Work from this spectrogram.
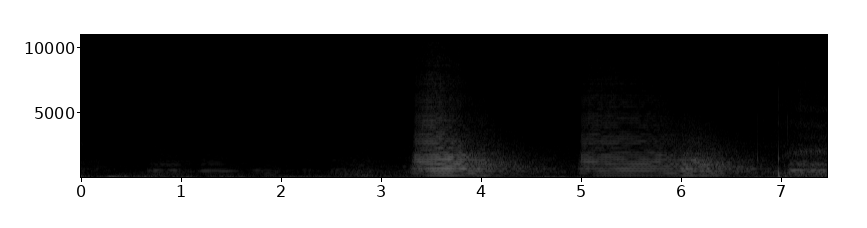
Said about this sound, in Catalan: Estem escoltant, curiosament, els glissandos del trombó que es van ser eh, qualificats de, mm, crec que és una cosa com pornosonia, sí, els crítics de l'època, sobretot els americans, i hi ha trombonistes que diuen que els crea com vergonya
